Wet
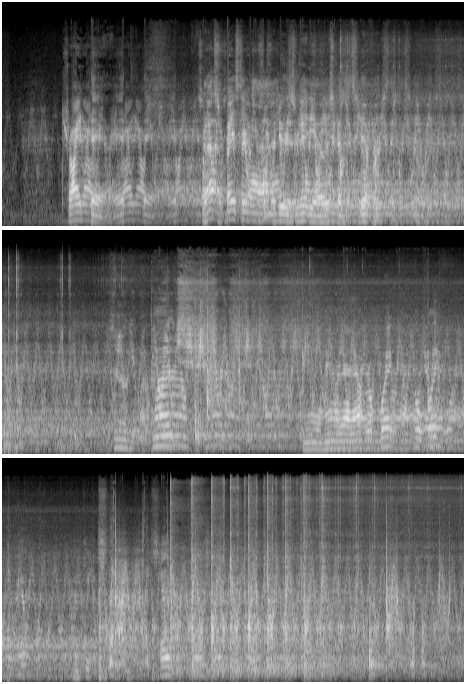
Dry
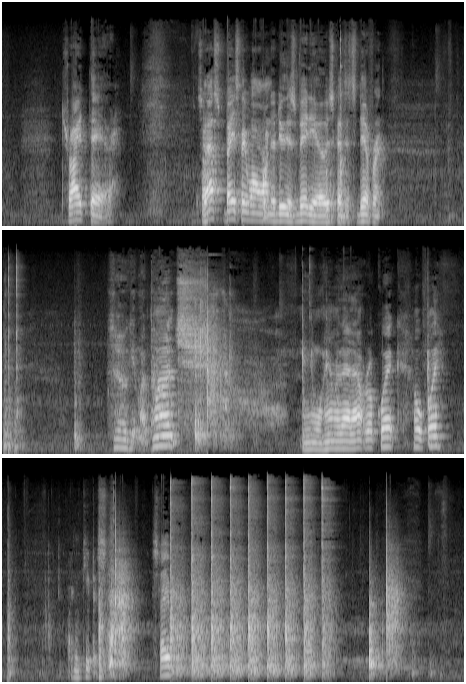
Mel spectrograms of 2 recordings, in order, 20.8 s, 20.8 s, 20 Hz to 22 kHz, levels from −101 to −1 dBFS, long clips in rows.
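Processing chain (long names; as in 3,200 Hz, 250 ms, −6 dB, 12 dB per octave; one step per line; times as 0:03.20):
feedback delay that plays each chunk backwards 394 ms, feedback 67%, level −7.5 dB
feedback delay with all-pass diffusion 1,660 ms, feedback 61%, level −14 dB
auto-filter bell 5.7 Hz 980–2,900 Hz +10 dB
level −2 dB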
